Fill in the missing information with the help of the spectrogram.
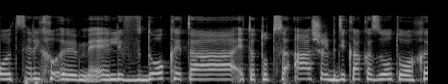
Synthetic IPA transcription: ot͡saʁiχlivd̪o̞ket̪aet̪at̪o̞t͡saʔaʃelbd̪ikakazo̞t̪oaxe

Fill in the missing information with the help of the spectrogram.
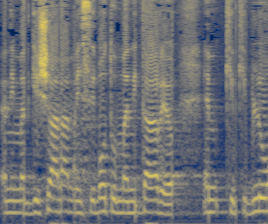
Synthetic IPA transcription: animad̪ɡiʃaamesibo̞t̪humanitaʁjo̞t̪ | he̞mkikiblu

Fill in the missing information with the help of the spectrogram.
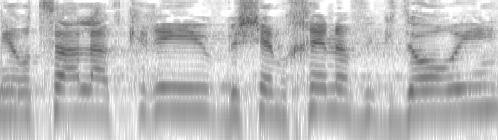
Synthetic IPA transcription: niʁot͡saleakʁibeʃe̞mχenaviɡdoʁi

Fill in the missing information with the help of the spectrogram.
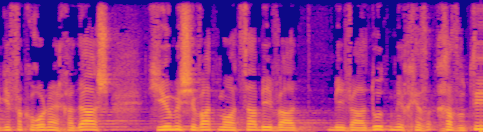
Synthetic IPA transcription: ɡifhako̞ʁo̞najiχadaʃ | kʰijumjeʃivat̪moat͡sabvbevaːdutχazuti

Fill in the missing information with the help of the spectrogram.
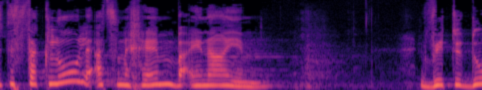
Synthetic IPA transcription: et̪ist̪akluleʔat͡smeχembaʔenajim | vet̪ed̪u

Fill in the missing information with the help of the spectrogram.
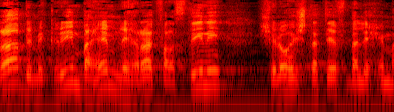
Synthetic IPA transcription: ɾˤɑːʔbɪmɪkɾiːmbaɦɪmnɪhɾaːkfɑlɑst̪iːni | ʃɪlohɪʃt̪at̪ɪfbɪlɪħɪm

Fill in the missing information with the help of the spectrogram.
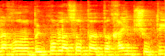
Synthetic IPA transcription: naχnubimko̞mlaːso̞t̪ataχaimpʃut̪i

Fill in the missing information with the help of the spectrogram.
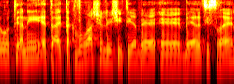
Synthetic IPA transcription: ut̪anietaet̪akvuʁaʃe̞liʃeit̪ijebebee̞ʁet͡sisʁae̞

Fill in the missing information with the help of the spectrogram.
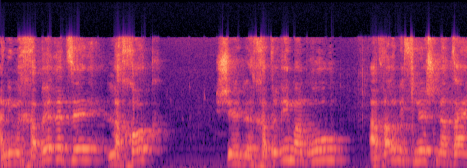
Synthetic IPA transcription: anime̞χabe̞ʁe̞tze̞laχo̞k | ʃeχave̞ʁimamʁu | avaʁlifne̞jʃnataj

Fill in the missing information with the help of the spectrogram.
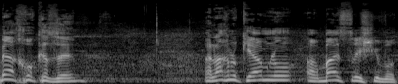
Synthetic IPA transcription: beaχo̞kaze̞ | anaχnukajamnuaʁbaesʁejeʃivo̞t

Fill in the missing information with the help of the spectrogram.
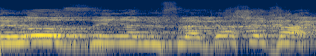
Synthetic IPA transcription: eloːzenlamiflaɡaʃelχa

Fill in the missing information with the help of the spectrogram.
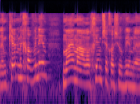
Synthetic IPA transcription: emkenmeχavnimː | aemaːʁaχimʃe̞χaʃuvimlae

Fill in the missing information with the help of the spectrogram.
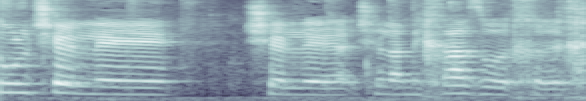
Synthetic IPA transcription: ulʃele | ʃelʃelamiχʁazueχʁeχ

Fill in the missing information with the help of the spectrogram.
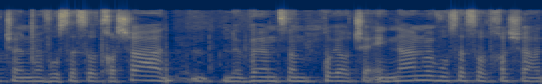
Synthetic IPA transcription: tʃeenmevusaso̞t̪χaʃadlevensanpχujo̞tʃḛʔḛjnanme̞vusaso̞tχaʃad

